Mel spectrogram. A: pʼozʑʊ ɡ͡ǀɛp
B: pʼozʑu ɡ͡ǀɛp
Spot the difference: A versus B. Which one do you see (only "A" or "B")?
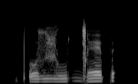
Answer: B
